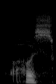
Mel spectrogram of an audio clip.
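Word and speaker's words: José: I wrote about um I think I'm going to pronounce it wrong because I'm terrible with International names but hos Gonzalez the catcher for the Yankees j o s e is that how you would pronounce it I O this this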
